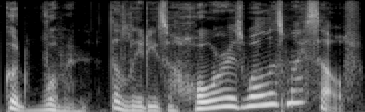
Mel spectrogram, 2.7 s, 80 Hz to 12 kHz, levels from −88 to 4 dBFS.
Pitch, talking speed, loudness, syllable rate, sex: 185 Hz, 195 wpm, -17 LUFS, 5.5 syllables/s, female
